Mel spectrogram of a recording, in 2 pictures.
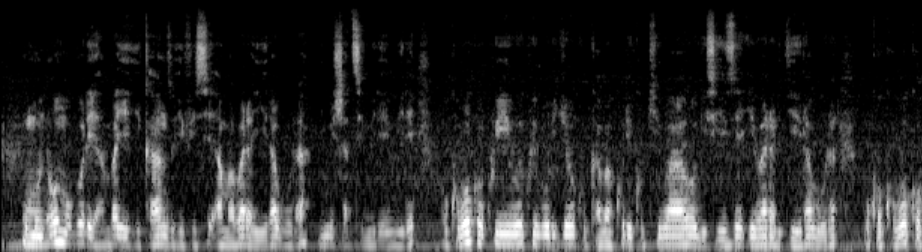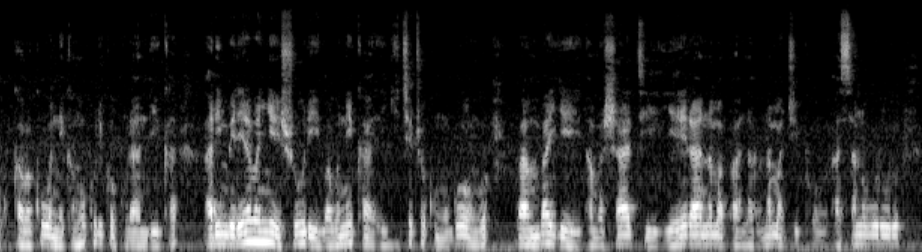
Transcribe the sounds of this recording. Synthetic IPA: umuːn̥huwomuɡo̞ɾe̞jaːmbaje̞ikʰaːnzuifise̞amaβaɾajiɾaβuɾanimiʃat͡simiɾe̞miɾe̞ | ukuβo̞ko̞kwiːwe̞kwiβuɾɟo̞kukʰaβakuɾikukʰiβaho̞ɡisize̞ʔiβaɾaɾɟiɾaβuɾauko̞kʰuβo̞ko̞ku̥kaβakuβo̞ne̞kaŋhukuɾiko̞kuɾaːndikʰaː | ɾimbe̞ɾe̞jaβaɲe̞ːʃuɾiβaβo̞ne̞kʰaiɡit͡ʃe̞t͡ʃo̞kumuɡo̞ːŋɡo̞βaːmbaje̞amaʃaːtʰije̞ːɾanamapan̥haɾo̞namad͡ʒipʰo̞asanuβuɾuɾu

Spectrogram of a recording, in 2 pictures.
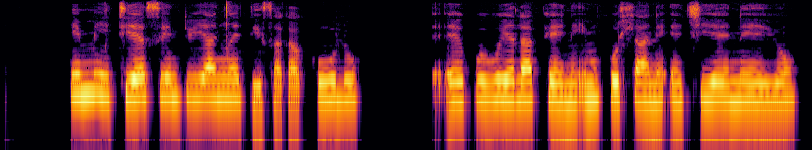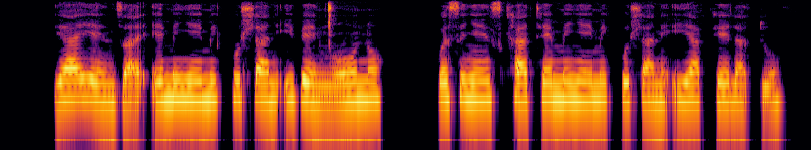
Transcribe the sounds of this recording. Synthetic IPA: imitʰijesintʼuijaŋ͡ǀed̥ʱisaɣakʰulu | eɣuβujɛlapʰeniḭmikʰuɬanɛʔet͡ʃʼijɛnɛjɔ | ijajɛnd͡zʱa̰emiɲɛimikʰuɬanɛ̰ʔiβɛŋ͡ǀʱɔnɔ | ɣwesiɲɛisi̥kʰatʰiemiɲɛimikʰuɬanɛ̰ʔijapʰɛlad̥ʱu

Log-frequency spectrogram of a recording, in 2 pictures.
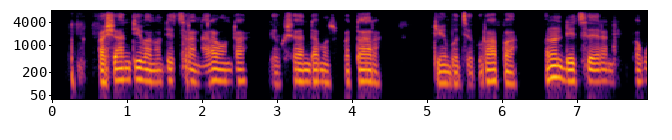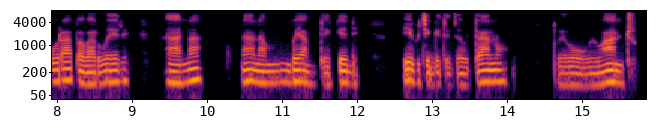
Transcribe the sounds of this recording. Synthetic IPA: ʋaʃandiʋano̞ɗe̞t͡se̞ɾan̤aɾaunda | ŋɡe̞ku̥ʃandamuʐipataɾa | nʐimbo̞d͡ze̞kurʔapa | ʋano̞ɗe̞t͡se̞ɾanpakuɾʔapaʋarwe̞re̞ | ɦana | nanammbujamute̞ke̞ɗe | uje̞kut͡ʃe̞ŋɡe̞te̞d͡zautano̞ | weowe̞waːntʰu̥

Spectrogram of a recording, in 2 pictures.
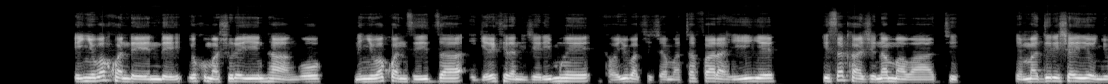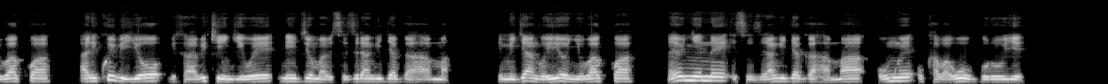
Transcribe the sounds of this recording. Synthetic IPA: iɲuβakwande̞ːnde̞jo̞kumaʃuːɾe̞jin̥haːŋɡo̞ | niɲuβakwanziːzaiɡe̞ɾe̞ke̞ɾanid͡ʒe̞ɾimŋe̞ikaβajuːβakid͡ʒeamatafaɾahije̞ | isakaʒe̞namaβaːtʰi | amadiɾiʃajijo̞ɲuβakwaː | ɾikwiβijo̞βikaβaβikiːŋɡiwe̞nivjuːmaβise̞zeɾaŋɡiɟaɡahama | imiɟaːŋɡo̞jijo̞ɲuβakwa | najo̞ɲe̞ne̞ʔise̞zeɾaŋɡiɾɟaɡahamaumŋe̞ʔukʰaβawuɡuɾuje̞

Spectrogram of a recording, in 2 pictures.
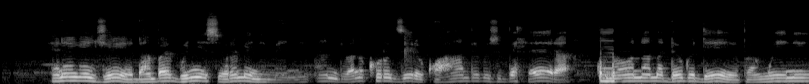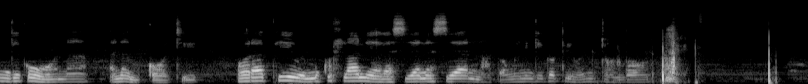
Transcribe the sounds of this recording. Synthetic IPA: eneŋɡed͡ʒeɦɗambaɡʱwiɲisoɾemenemeniʔantuanokʰuɾud͡zirwekwaɦambekuʐibʱeɬeɾa | kunoːnamadʱoɡodʱeɦepamweniŋɡe̞kuɦonaː | nemukoːtʰi | oɾapiwemukuɬaniakasijanasijanapamweniŋɡe̞kopiɦwemutoːmbo

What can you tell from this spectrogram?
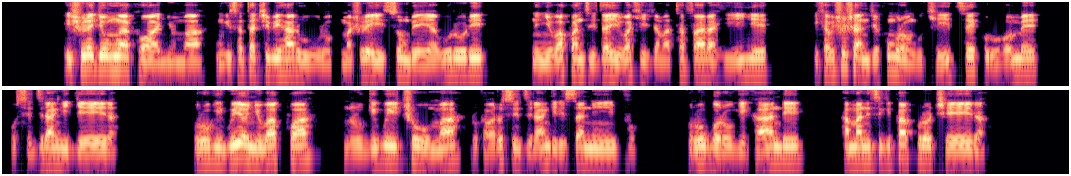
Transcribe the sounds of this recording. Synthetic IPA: iʃuːɾe̞ɟoumŋaːkawaːɲumamuɡisatat͡ʃiβiɦaɾuɾo̞kumaʃuːɾe̞jisuːmbuje̞jaβuɾuɾi | niɲuβakwanziːzajuβakid͡ʒeamatafaɾahije̞ | ikaβiʃuʃanid͡ʒe̞kumuɾo̞ːŋɡukʰiːt͡se̞kuɾuɦo̞me̞ | usiziɾaːŋɡiɟe̞ːɾa | uɾuɡiɡwiːjo̞ɲuβakwa | nuɾuɡiɾɡwiːt͡ʃumaɾukaβaɾusiziɾaːŋɡiɾisaniːvu | kuɾuːɡwo̞ɾuɡikaːndi | hamanit͡siɡipapuɾo̞t͡ʃe̞ːɾa

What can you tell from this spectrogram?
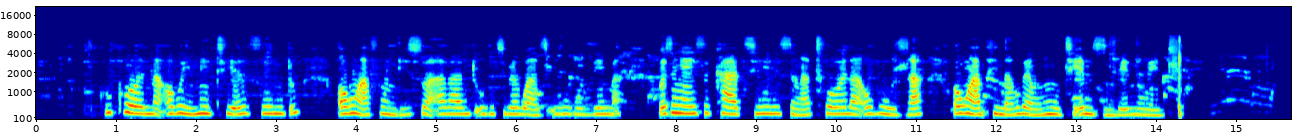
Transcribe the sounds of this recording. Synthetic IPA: ɣukʰɔnaʔoɣujimitʰijesintʼu | oɣuŋafundʱiswaʔaβantʼuːɣutʰiβɛɣwaziuɣuɣulima | ɣwesiɲɛisikʰatʰisiŋatʰɔlaʔuɣuɮa | oɣuŋapʰindʱaɣuβɛŋumutʰiem̩zimbʱeniweːtʰu̥

